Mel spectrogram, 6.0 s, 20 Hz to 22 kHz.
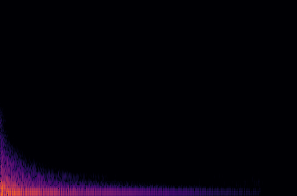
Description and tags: Symphonic Concert Bass Drum Vel13
Ludwig 40'' x 18'' suspended concert bass drum, recorded via overhead mics in multiple velocities.
bass, concert, drum, orchestral, symphonic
